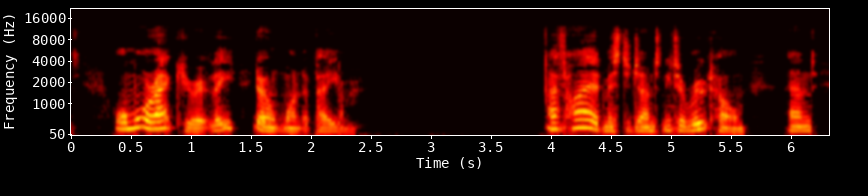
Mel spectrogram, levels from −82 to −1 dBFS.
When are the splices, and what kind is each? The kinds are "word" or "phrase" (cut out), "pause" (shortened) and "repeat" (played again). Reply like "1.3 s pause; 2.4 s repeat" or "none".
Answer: 1.5 s word; 2.2 s word; 4.9 s word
